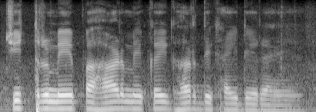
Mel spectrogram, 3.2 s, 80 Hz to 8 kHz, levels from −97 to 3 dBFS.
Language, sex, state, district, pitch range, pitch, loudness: Hindi, male, Gujarat, Valsad, 120-140 Hz, 135 Hz, -16 LUFS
